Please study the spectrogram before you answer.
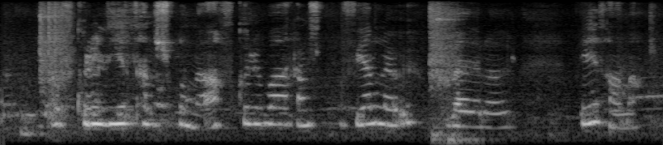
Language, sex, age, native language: Icelandic, female, 40-49, Icelandic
